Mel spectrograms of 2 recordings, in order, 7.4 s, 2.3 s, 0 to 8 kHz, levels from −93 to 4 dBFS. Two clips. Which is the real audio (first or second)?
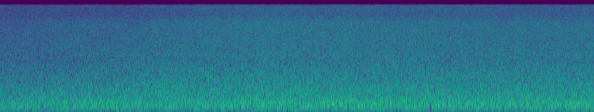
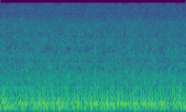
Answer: first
